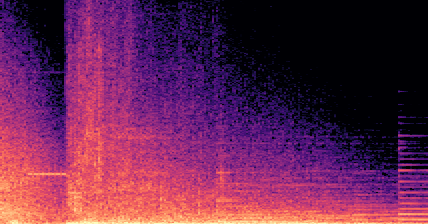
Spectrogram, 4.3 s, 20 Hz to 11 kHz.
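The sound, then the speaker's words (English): A loud controlled blast demolishing a cave erupts and rolls into a heavy, sustained rumble, followed by a second, smaller controlled explosion moments later as debris keeps roaring. No one speaks. “The cave was demolished with 2 controlled explosions.”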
